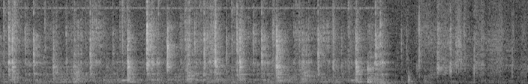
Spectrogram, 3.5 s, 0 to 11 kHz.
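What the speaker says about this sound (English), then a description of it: "we're gonna just stitch 1/8 of an inch away from this seam" A sewing machine stitching a backpack seam 1/8 inch from the edge, a rapid close rattle of needle strokes running steadily before slowing and easing off near the end.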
